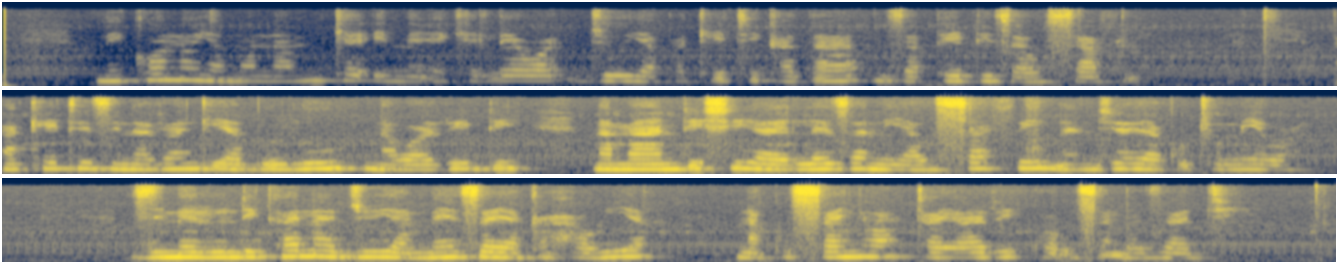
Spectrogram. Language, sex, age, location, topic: Swahili, female, 25-35, Mombasa, health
